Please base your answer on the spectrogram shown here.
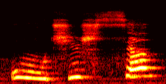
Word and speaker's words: учишься: Ты учишься. Here it's a pretty difficult consonants combinations. Sh-ся, sh-ся. You need to move from sh to s. Sh-ся. Учишься.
